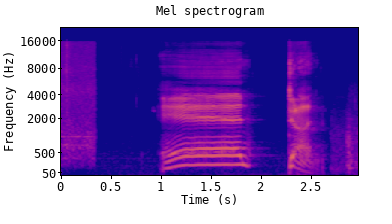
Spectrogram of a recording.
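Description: A man cheers loudly and happily.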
